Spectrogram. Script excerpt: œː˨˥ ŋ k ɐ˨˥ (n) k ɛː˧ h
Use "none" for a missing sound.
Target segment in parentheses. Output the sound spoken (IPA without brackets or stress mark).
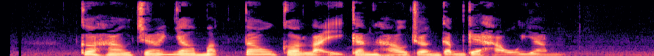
m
